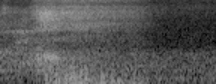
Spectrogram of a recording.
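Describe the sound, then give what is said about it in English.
A single sniff of a lemongrass essential oil, one sustained breathy inhale through the nose lasting under a second, then quiet. No talking. “Let's sniff.”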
